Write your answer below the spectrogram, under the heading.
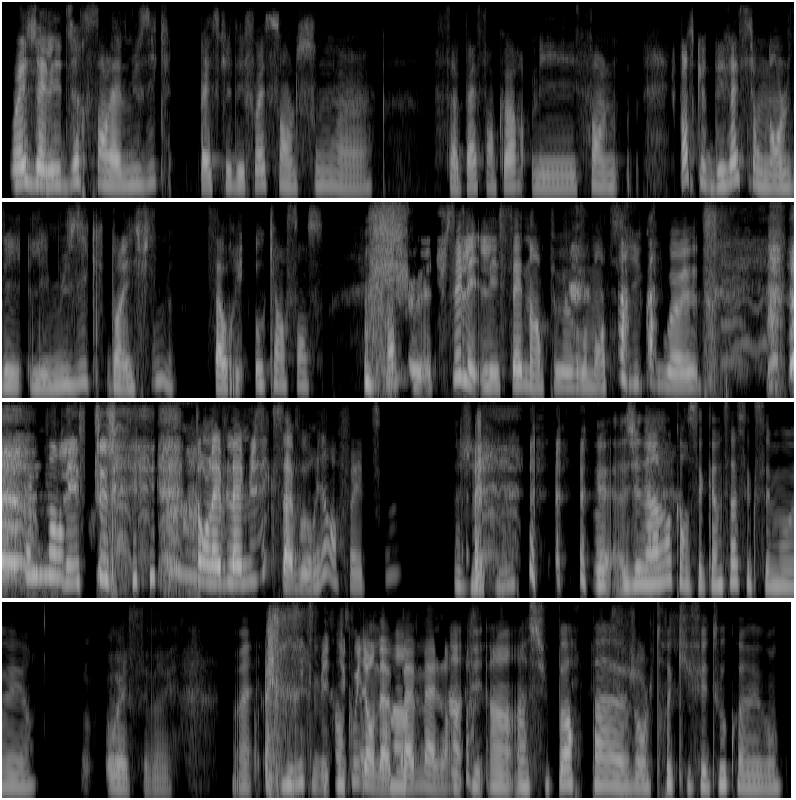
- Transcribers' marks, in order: tapping; other background noise; stressed: "les musiques"; static; chuckle; stressed: "aucun"; laugh; chuckle; gasp; chuckle; unintelligible speech; other noise; distorted speech; chuckle; mechanical hum; chuckle; chuckle
- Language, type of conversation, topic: French, unstructured, Quelle musique te replonge toujours dans un souvenir précis ?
